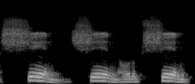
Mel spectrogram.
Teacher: jadi ee bas seperti itu ya Bas ini sifat ciri khas sifat dari syin adalah menyebarnya aliran nafas gitu tafasyi dia ya tafasi itu adalah menyebarnya aliran e udara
